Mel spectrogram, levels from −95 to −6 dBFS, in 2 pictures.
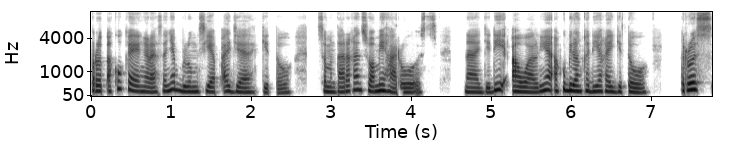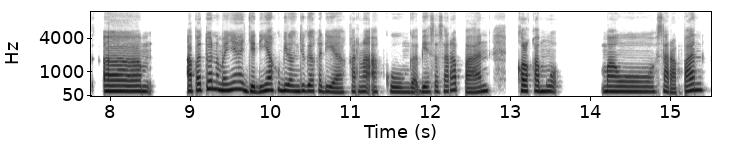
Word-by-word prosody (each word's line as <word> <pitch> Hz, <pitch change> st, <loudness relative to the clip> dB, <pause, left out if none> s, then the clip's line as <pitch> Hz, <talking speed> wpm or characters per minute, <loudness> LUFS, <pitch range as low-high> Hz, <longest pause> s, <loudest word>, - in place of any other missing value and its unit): perut 220 Hz, -2 st, +1 dB
aku 310 Hz, +9 st, -2 dB
kayak 235 Hz, -9 st, 0 dB
ngerasanya 215 Hz, +9 st, -1 dB
belum 195 Hz, -2 st, 0 dB
siap 190 Hz, -2 st, -3 dB
aja. 185 Hz, -4 st, -1 dB
Gitu, 160 Hz, 0 st, -7 dB, 0.3 s
sementara 190 Hz, 0 st, -2 dB
kan 270 Hz, -, +1 dB
suami 230 Hz, -2 st, +2 dB
harus. 170 Hz, -2 st, -4 dB, 0.3 s
Nah, 180 Hz, -2 st, -2 dB
jadi 185 Hz, +10 st, 0 dB
awalnya 195 Hz, +5 st, +2 dB
aku 230 Hz, +3 st, -1 dB
bilang 225 Hz, -3 st, +4 dB
ke 225 Hz, -, +1 dB
dia 210 Hz, +1 st, +1 dB
kayak 200 Hz, -3 st, 0 dB
gitu. 175 Hz, -2 st, -2 dB, 0.4 s
Terus, 270 Hz, +3 st, +3 dB, 0.2 s
mmm, 215 Hz, -1 st, +4 dB, 0.5 s
apa 220 Hz, +4 st, +2 dB
tuh 310 Hz, 0 st, +2 dB
namanya, 270 Hz, 0 st, +3 dB
jadinya 220 Hz, +4 st, +3 dB
aku 245 Hz, -, +2 dB
bilang 220 Hz, -2 st, +3 dB
juga 225 Hz, -1 st, +1 dB
ke 220 Hz, -, -3 dB
dia, 175 Hz, -3 st, -1 dB
"Karena 200 Hz, 0 st, -3 dB
aku 190 Hz, -1 st, -3 dB
enggak 175 Hz, -1 st, -2 dB
biasa 190 Hz, +1 st, -2 dB
sarapan, 210 Hz, -4 st, -1 dB, 0.3 s
kalau 220 Hz, -2 st, +3 dB
kamu 210 Hz, -1 st, +2 dB, 0.7 s
mau 200 Hz, -1 st, +3 dB, 0.4 s
sarapan 205 Hz, +7 st, 0 dB
205 Hz, 160 wpm, -19 LUFS, 185-230 Hz, 0.7 s, bilang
